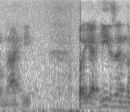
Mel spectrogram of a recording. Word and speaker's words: Nighy: Bill Nye is a science guy. Bill Nighy is the British badass. I have British subscribers. I'm sure they'll correct me if I said his name wrong, but I believe it's Bill Nighy.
